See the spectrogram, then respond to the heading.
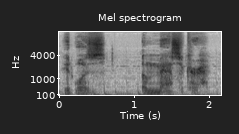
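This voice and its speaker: A man's voice: rumbling low, level tone, slow pace, music in the background, heavily acted. An actor playing a grave veteran hunter in an anime game, solemn and deferential in his manner. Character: grave veteran male hunter reporting to superior. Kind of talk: anime game cutscene acting.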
